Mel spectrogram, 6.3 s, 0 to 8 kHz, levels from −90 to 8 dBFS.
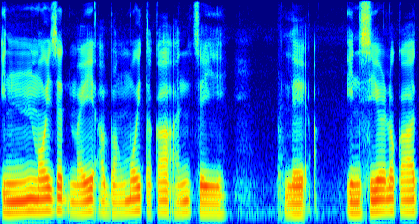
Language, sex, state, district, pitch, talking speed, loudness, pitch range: Mizo, male, Mizoram, Aizawl, 100 Hz, 145 wpm, -16 LUFS, 95-110 Hz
